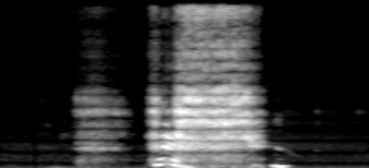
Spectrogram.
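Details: Sneezing fit in a woman with sore nose, attributed to allergies after planting a flower garden: short catching breath in, one loud harsh sneeze, then a brief squeaky sound.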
